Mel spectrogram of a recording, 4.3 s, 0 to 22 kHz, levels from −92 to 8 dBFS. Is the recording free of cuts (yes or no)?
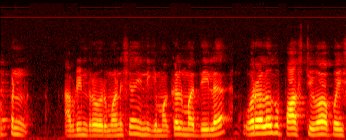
no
